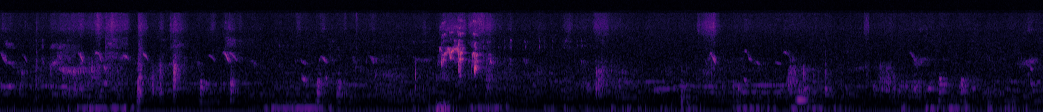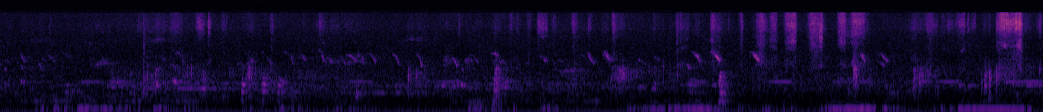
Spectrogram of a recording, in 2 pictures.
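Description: Faint chicken clucking with scattered short bird chirps, over intermittent low rumbles and light clicks from the handheld phone being moved.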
